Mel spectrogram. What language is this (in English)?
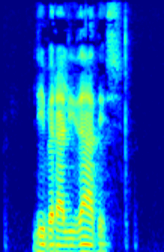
Portuguese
